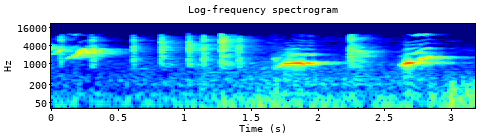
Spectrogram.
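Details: White-rumped shama, a kept songbird used for tutoring, giving a short broken phrase of buzzy notes followed by two clear rising whistles.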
